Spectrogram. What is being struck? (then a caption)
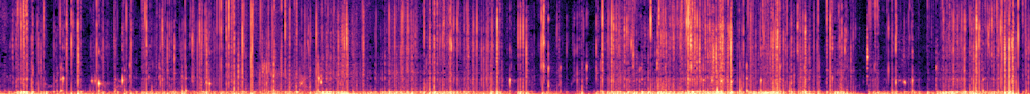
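Metal mesh microphone grille. Long nails from both hands scratch the hollow metal mesh grille of a black microphone. A continuous, dense scratching and rubbing is heard, coming through as a deep, muffled rumble with little brightness and a fairly steady level that dips briefly here and there.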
